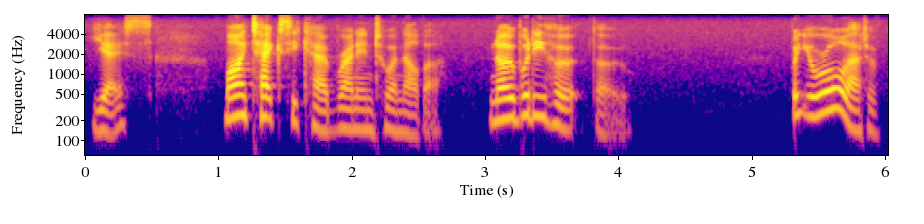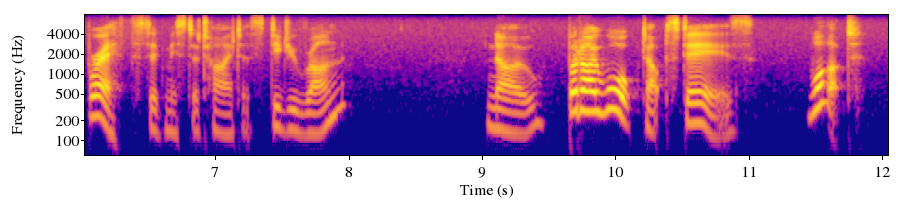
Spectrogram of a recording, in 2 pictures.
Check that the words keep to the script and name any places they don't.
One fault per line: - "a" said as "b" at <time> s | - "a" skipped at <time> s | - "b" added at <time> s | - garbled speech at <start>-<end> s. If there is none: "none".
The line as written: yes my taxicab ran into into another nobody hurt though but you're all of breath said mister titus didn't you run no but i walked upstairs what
- "into" skipped at 2.3 s
- "out" added at 5.7 s
- "didn't" said as "did" at 7.3 s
